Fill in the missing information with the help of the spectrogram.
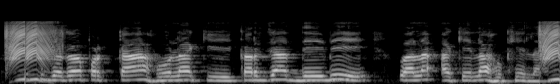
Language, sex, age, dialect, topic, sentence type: Bhojpuri, male, 18-24, Southern / Standard, banking, statement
